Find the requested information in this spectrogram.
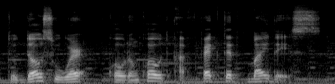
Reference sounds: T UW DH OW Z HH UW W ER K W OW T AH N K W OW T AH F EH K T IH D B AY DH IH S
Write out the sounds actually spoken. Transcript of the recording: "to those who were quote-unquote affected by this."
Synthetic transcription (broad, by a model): T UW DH OW S HH UW W ER K W OW T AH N K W OW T AH F EH K T IH D B AY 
